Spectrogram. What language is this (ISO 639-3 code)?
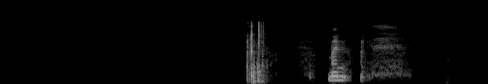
swa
